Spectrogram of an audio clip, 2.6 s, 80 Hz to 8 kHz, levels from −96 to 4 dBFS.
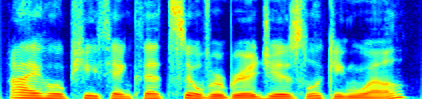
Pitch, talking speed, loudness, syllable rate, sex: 160 Hz, 205 wpm, -14 LUFS, 5.3 syllables/s, female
